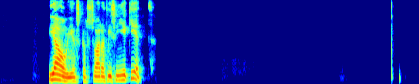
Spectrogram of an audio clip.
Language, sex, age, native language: Icelandic, female, 60-69, Icelandic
